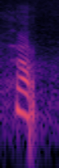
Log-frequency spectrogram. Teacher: Dalam bahasa Belanda, adanya bunyi T pada posisi akhir kata yang dieja hart adalah hasil netralisasi.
